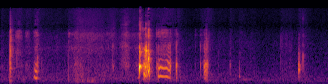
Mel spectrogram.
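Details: Infant (baby boy) hiccups: brief, abrupt vocal catches recurring every one to two seconds, about five in total.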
